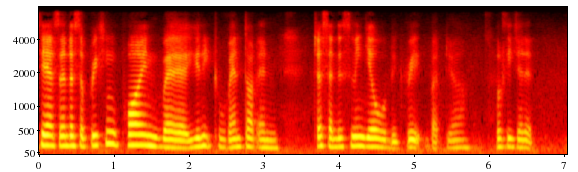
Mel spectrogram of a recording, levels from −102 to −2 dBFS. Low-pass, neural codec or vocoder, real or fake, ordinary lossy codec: 7.2 kHz; codec, 24 kHz, 0.9 kbps, WavTokenizer, large speech release; fake; none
